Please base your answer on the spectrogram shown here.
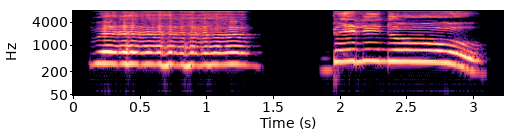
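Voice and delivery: very high, loud, drawn-out call; joyful cry. Acted. Rooster hears his kidnapped friend, high calling cry.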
